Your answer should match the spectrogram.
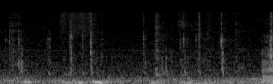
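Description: Bursts of typing on a computer keyboard in a committee meeting room, irregular key clicks of moderate loudness over a dull background rumble.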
